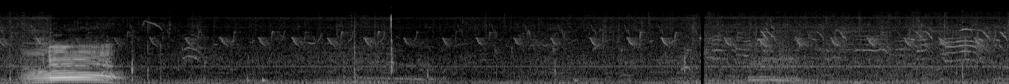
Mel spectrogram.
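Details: A cow grazing on the way to a mountain forest gives a loud, deep moo, then a softer one, while small birds chirp steadily behind.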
